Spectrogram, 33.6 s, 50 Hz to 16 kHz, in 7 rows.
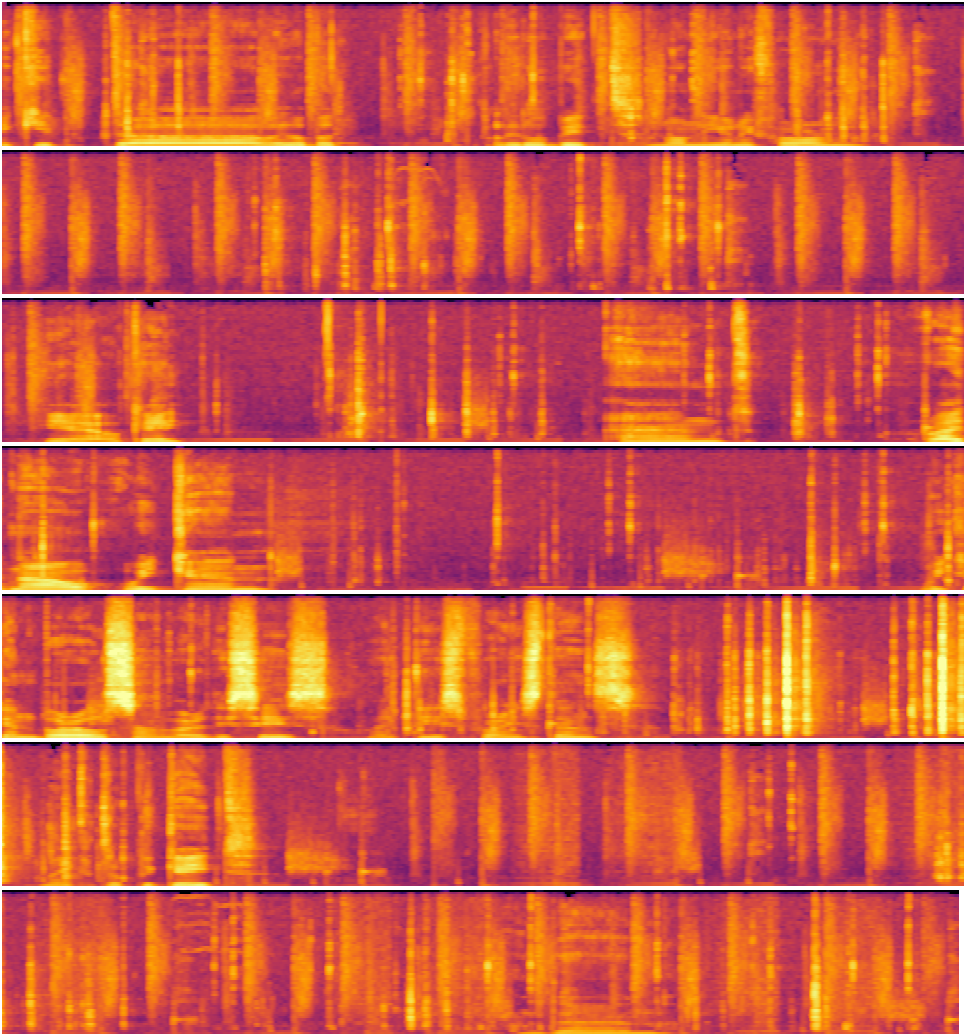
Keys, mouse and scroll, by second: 0.5 g, 2.2-3.3 middle drag, 3.3 click, 4.0 g, 6.0 click, 6.3 Tab, 6.6-8.1 middle drag, 7.6-8.1 scroll down 2, 8.1 click, 8.3-12.0 middle drag, 11.6 Tab, 12.0 click, 14.7-17.4 middle drag, 17.4 click, 21.2-27.9 middle drag, 22.7 shift+d, 23.1 Return, 23.8 p, 23.9 Return, 24.1 Tab, 27.9 click, 28.7 Tab, 29.9 click, 30.9 f, 31.1 middle click, 32.0 click, 32.9 f, 33.0 middle click.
